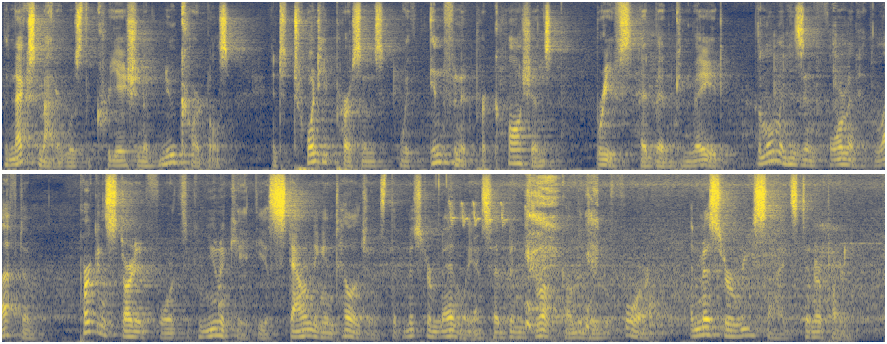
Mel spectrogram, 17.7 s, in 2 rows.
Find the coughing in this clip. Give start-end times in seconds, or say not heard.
13.3-14.8.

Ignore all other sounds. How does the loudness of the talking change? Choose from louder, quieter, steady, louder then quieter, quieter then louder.
steady.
